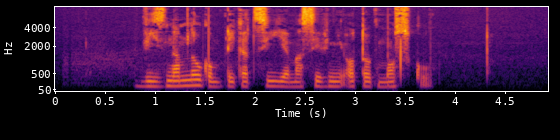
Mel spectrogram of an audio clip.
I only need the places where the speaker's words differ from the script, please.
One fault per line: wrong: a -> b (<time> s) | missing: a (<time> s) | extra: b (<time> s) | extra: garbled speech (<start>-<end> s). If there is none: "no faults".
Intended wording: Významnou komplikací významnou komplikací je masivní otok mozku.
missing: významnou komplikací (2.2 s)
